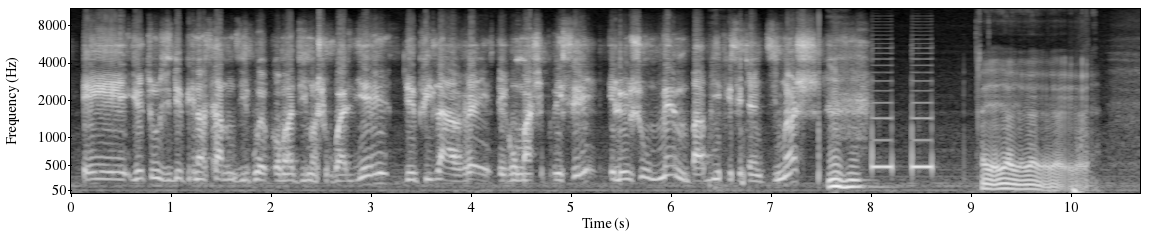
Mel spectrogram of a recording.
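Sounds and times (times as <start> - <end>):
speech: 0.1 - 8.2, 9.1 - 10.3
electronic telephone tone beep of incoming call: 8.0 - 8.6.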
